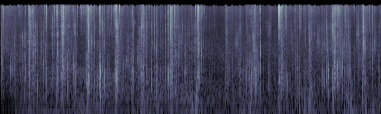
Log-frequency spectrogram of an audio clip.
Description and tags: Walking on icy gravel.
Crunchy, Field-Recording, Footsteps, Walking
